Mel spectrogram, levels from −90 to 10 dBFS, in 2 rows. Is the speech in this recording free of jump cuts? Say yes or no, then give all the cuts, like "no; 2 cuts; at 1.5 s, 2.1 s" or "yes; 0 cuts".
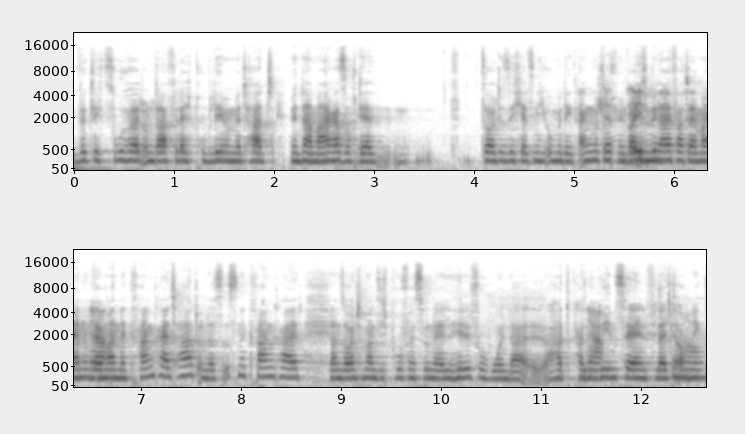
no; 2 cuts; at 2.8 s, 5.4 s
